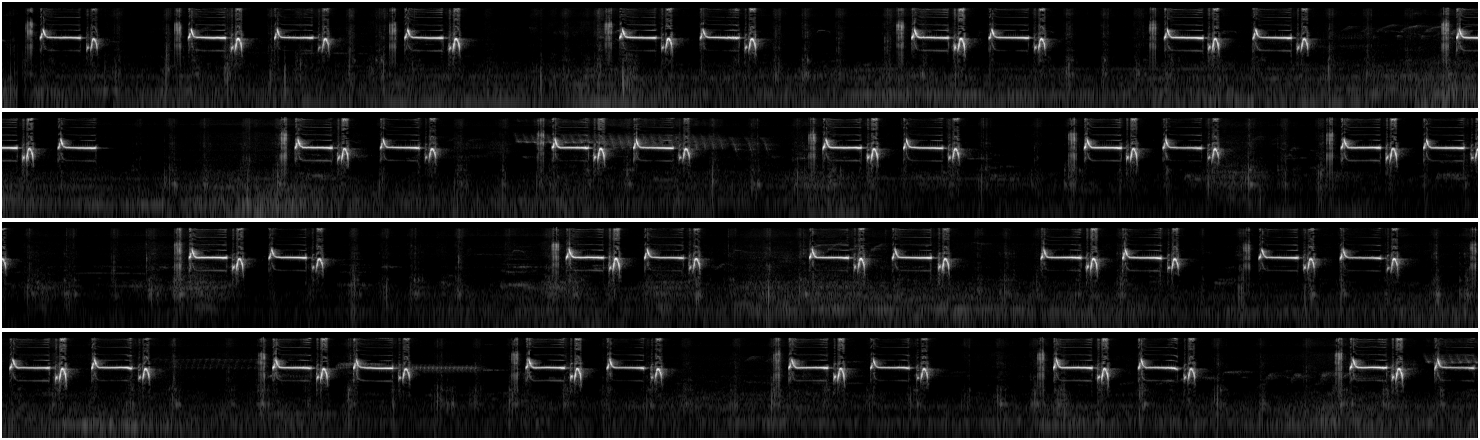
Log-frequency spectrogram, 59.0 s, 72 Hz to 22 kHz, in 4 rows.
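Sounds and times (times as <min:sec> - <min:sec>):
bird whistling sharp notes: 0:00.2 - 0:01.0, 0:01.8 - 0:04.7, 0:06.0 - 0:07.6, 0:09.0 - 0:10.6, 0:11.5 - 0:13.2, 0:13.8 - 0:15.8, 0:17.6 - 0:19.2, 0:19.9 - 0:21.9, 0:22.8 - 0:24.4, 0:25.5 - 0:27.0, 0:28.1 - 0:29.6, 0:31.3 - 0:32.8, 0:35.0 - 0:36.8, 0:37.6 - 0:39.1, 0:39.9 - 0:41.4, 0:42.1 - 0:43.6, 0:44.3 - 0:45.9, 0:46.9 - 0:51.0, 0:52.0 - 0:53.6, 0:54.7 - 0:59.0.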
